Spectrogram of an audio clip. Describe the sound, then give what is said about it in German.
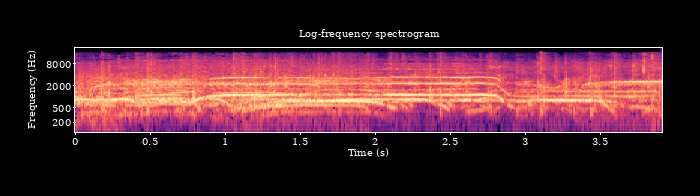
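A loud crowd cheers steadily for about four seconds, with sustained, wavering 'woo' voices rising and falling in pitch over a wash of clapping and general noise. “Ja, nochmal Applaus.”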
